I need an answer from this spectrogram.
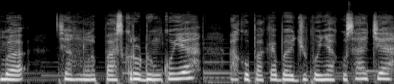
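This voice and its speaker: A woman's put-on character voice, hoarse and fairly high-pitched, with monotone, flat intonation, very even loudness and a moderate pace over faint music in the background. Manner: pleading.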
